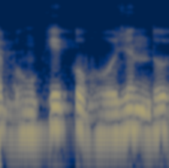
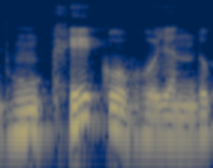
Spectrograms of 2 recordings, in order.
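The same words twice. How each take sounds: First: Said in the usual way. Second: Slow, leaning on भूखे; slow, stressed repeat. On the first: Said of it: "कह रहे". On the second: Shown as a demonstration. Teacher repeating the sentence for students, slow and deliberate. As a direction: say भूखे को भोजन दो slowly, stressing भूखे. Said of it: "कौन सा कारक है?".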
